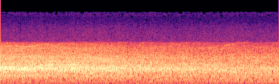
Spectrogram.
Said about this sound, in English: You can just feel the tension oozing out of this crowd now, and I imagine you at home feel the same way. Crowd cheering on every pitch.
